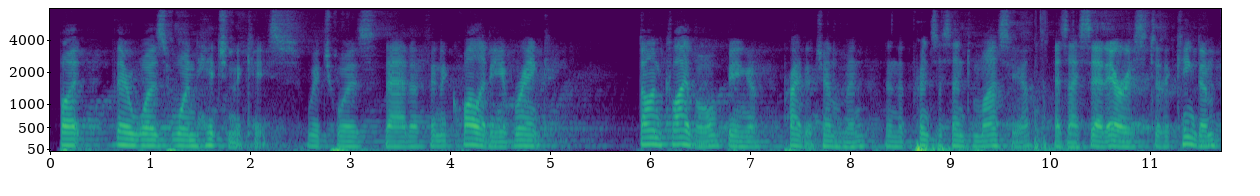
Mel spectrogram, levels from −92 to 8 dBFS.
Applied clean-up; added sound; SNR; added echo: neural separator model SepFormer DNS4.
